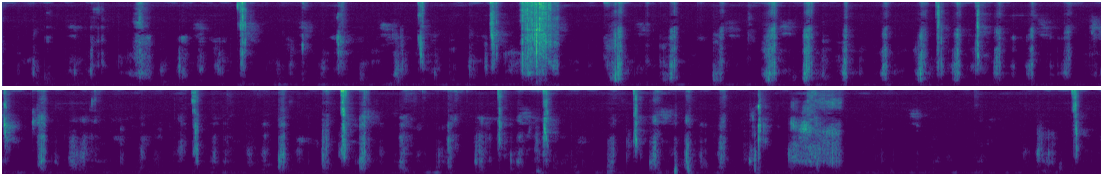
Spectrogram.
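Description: Close-miked chewing of spiced fried eggs eaten by hand: an irregular run of short crunches and mouth clicks. A louder burst comes about five seconds in and a longer one near the end.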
